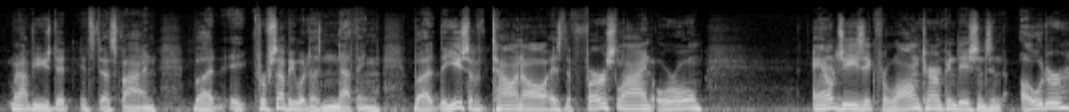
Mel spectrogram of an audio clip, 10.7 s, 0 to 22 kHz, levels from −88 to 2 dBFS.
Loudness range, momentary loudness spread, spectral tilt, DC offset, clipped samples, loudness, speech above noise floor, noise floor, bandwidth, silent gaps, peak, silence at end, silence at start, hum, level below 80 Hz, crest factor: 1 LU; 6 LU; -5.5 dB/octave; under 0.1%; under 0.1%; -20 LUFS; 26 dB; -45 dBFS; 15 kHz; none; -4 dBFS; 0 s; 0.05 s; none; -50 dBFS; 14 dB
